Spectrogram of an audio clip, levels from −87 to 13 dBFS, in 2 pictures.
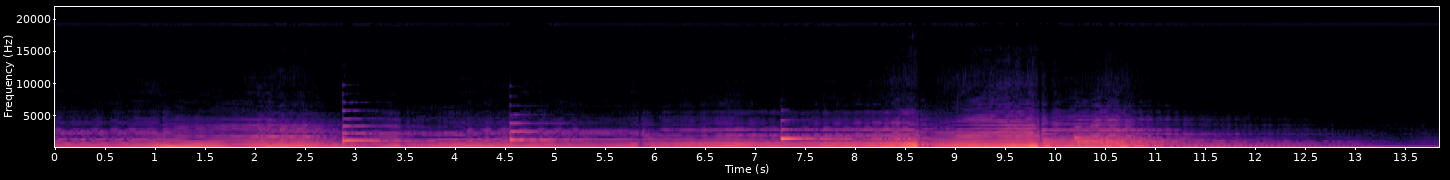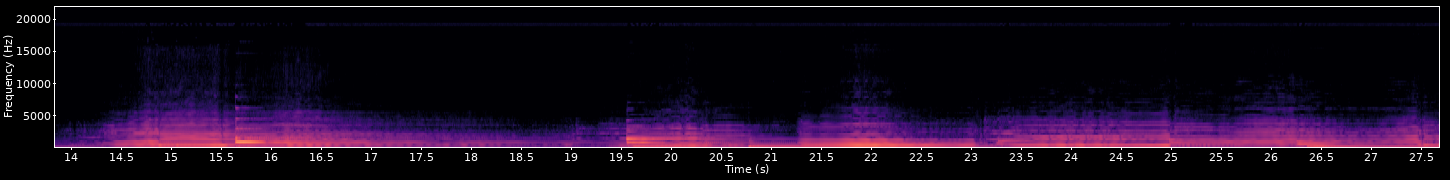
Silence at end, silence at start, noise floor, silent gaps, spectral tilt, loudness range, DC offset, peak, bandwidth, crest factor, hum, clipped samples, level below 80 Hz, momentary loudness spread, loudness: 0 s; 0 s; -51 dBFS; none; -7 dB/octave; 10 LU; under 0.1%; -8 dBFS; 7.6 kHz; 20 dB; none; under 0.1%; -42 dBFS; 17 LU; -27 LUFS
